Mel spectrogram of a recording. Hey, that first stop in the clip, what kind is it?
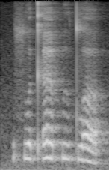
ejective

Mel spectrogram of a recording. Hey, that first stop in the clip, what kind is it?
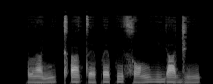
ejective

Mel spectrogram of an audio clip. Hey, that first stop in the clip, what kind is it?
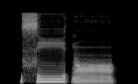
implosive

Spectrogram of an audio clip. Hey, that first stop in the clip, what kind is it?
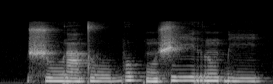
plain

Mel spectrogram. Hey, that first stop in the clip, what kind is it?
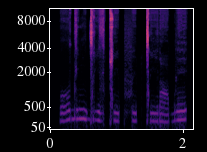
plain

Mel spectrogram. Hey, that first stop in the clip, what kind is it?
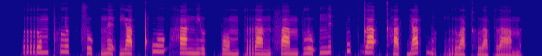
aspirated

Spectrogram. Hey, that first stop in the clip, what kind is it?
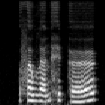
plain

